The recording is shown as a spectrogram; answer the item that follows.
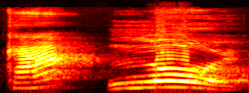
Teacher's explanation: Ó a sílaba forte, que é a última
